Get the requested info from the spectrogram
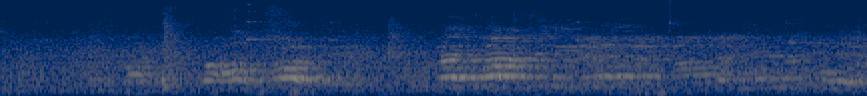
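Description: Several voices shouting out across an open football ground during play, with one long drawn-out call held for about a second in the middle.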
